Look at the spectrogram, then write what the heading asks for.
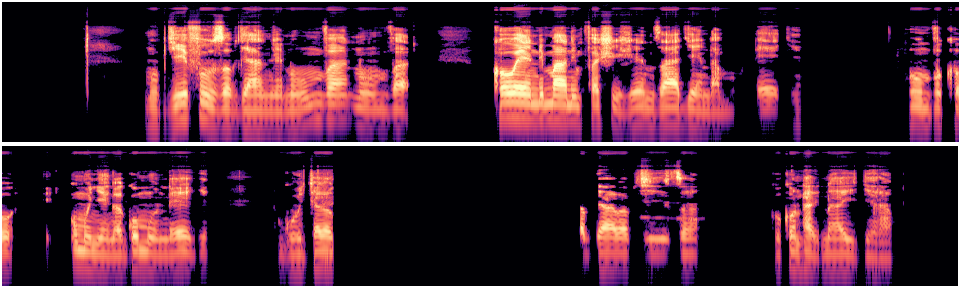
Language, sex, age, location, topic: Kinyarwanda, male, 25-35, Musanze, government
